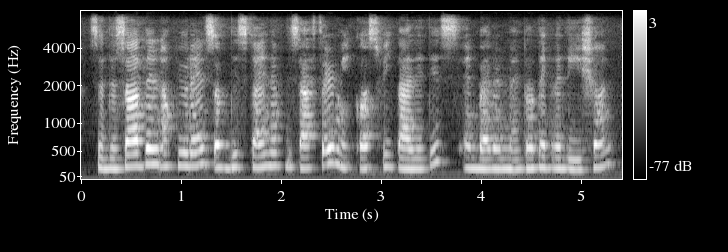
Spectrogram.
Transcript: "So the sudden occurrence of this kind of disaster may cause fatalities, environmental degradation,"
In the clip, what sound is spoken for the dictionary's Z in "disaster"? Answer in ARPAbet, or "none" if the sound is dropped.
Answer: S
